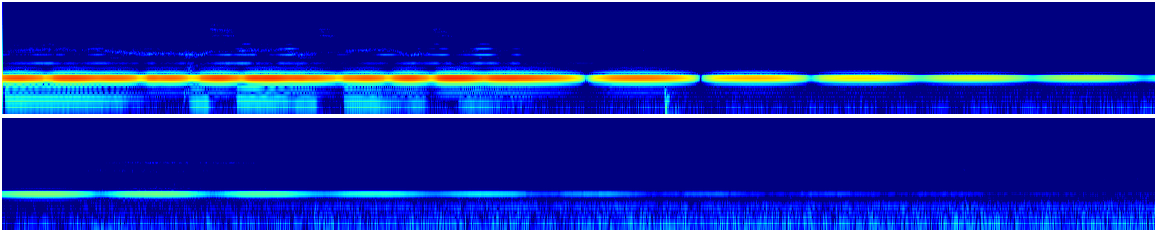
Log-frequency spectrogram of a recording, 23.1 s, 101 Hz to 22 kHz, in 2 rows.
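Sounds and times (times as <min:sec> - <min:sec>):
singing bowl ringing: 0:00.0 - 0:12.4.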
